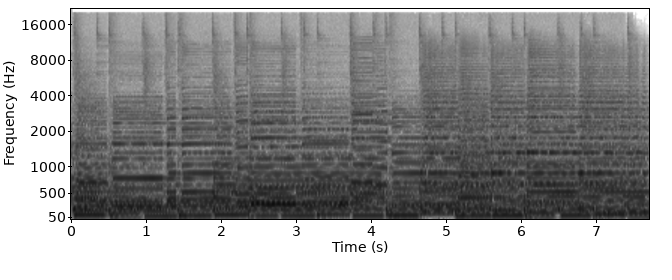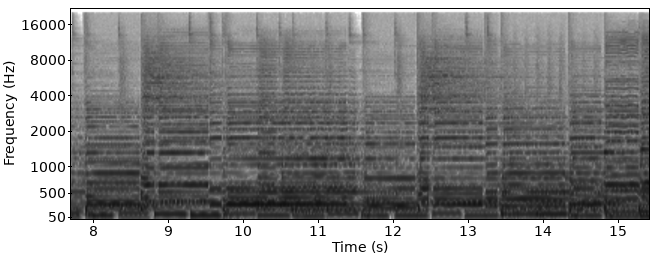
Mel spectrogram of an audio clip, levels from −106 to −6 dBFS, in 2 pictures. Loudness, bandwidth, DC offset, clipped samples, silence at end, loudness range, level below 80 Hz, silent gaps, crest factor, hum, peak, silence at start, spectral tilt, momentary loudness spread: -16 LUFS; over 20 kHz; under 0.1%; under 0.1%; 0 s; 2 LU; -32 dBFS; none; 14 dB; none; -2 dBFS; 0 s; -5 dB/octave; 3 LU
